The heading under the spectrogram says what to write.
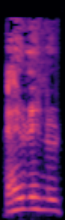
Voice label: gibberish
